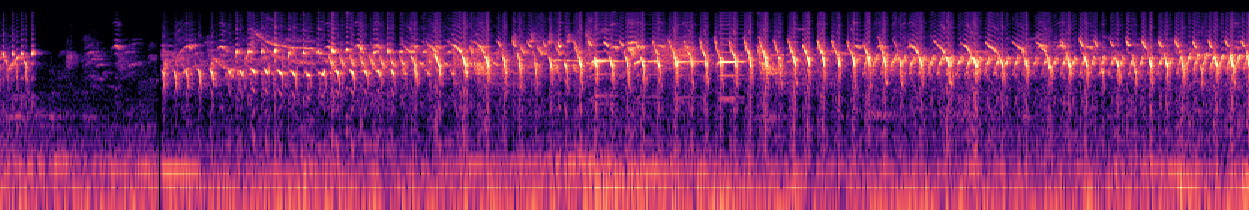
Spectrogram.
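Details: Young canary, four months old, in sustained song: after a brief pause, a long dense high trill of rapidly repeated notes with rolling, warbled phrases, continuing steadily to the end.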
